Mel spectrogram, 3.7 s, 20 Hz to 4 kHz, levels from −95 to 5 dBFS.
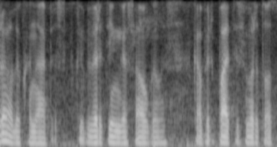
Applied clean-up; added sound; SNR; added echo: none; none; none; none.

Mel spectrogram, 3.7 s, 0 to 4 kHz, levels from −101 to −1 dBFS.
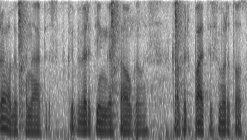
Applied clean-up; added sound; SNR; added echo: none; Snare drum; 11 dB; none.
